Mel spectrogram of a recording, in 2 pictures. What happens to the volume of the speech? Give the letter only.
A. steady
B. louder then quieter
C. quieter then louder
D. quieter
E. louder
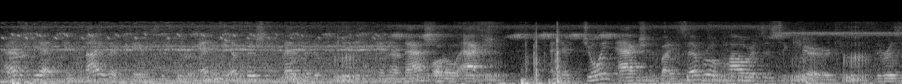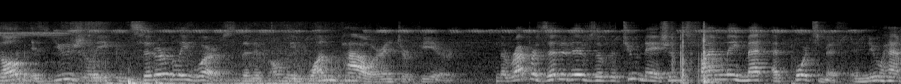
A.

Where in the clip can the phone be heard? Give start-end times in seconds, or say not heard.
not heard.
